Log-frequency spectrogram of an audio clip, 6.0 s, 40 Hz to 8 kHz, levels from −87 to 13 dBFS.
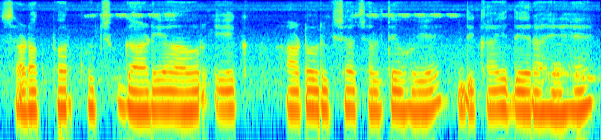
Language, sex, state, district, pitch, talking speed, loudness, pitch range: Hindi, male, Arunachal Pradesh, Lower Dibang Valley, 130 Hz, 140 wpm, -14 LUFS, 125-135 Hz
